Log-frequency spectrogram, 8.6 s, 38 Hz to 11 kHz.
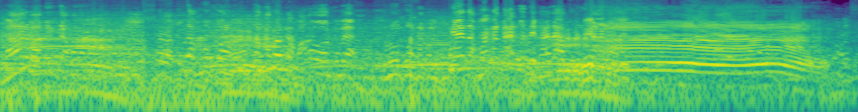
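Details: Sahiwal bull calf at a cattle market where a Dhaka farmer buys calves, 8 November 2025: after steady crowd talk and chatter, one long, wavering, harmonic bellow rises near the end and then tails off.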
